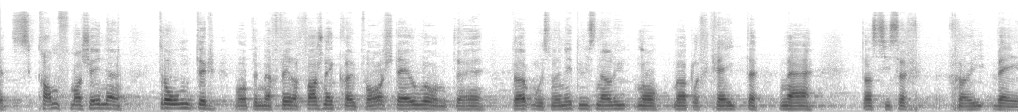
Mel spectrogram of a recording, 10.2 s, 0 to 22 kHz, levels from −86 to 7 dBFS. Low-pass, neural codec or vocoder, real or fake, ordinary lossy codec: 14.4 kHz; codec, 44.1 kHz, 7.8 kbps, Pupu-Codec; fake; none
